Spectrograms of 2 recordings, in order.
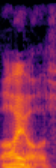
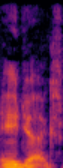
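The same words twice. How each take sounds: First: The name is said in its original Greek form. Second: The name is said in its familiar English form. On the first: This is the hero's original name. "his real name is Ajax" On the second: This is the name as it later became known. "not Ajax"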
